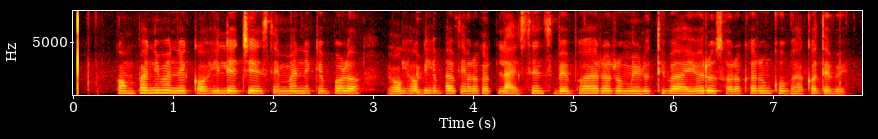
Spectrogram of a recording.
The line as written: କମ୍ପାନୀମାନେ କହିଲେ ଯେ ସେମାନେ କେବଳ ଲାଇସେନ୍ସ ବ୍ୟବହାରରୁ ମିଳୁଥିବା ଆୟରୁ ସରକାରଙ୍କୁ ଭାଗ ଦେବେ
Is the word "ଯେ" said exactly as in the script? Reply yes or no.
yes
